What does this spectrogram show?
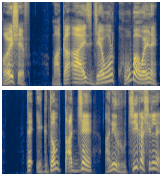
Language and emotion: Goan Konkani, happy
